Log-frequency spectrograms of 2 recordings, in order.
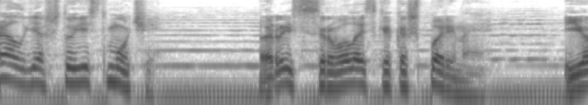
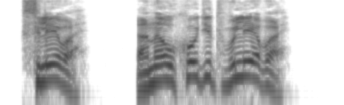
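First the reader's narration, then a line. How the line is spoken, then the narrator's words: Silent mental shout. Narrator (Russian): мысленно крикнул я Афине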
